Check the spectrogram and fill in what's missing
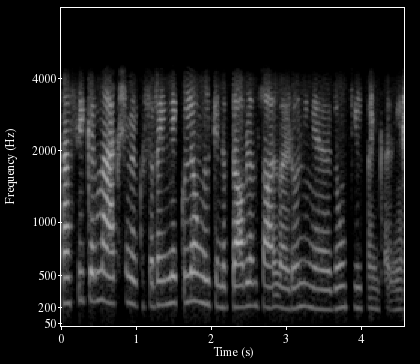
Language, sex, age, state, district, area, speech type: Tamil, female, 18-30, Tamil Nadu, Ariyalur, rural, conversation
